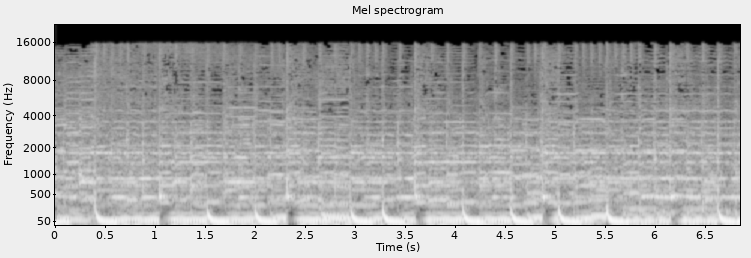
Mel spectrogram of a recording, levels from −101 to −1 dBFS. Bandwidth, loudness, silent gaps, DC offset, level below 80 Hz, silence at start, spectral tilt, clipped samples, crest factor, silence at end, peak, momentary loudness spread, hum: 16.5 kHz; -10 LUFS; none; under 0.1%; -12 dBFS; 0 s; -4.5 dB/octave; under 0.1%; 8 dB; 0 s; 0 dBFS; 1 LU; none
